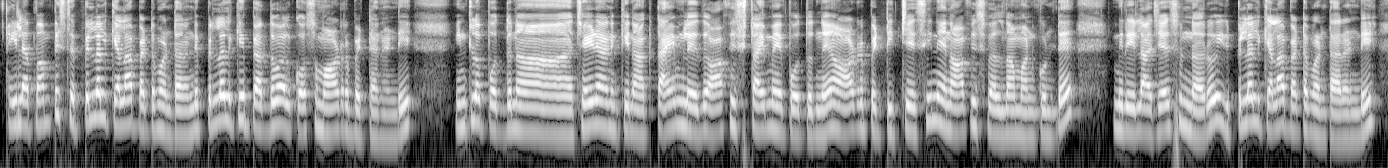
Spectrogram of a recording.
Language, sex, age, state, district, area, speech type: Telugu, female, 30-45, Andhra Pradesh, Sri Balaji, urban, spontaneous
